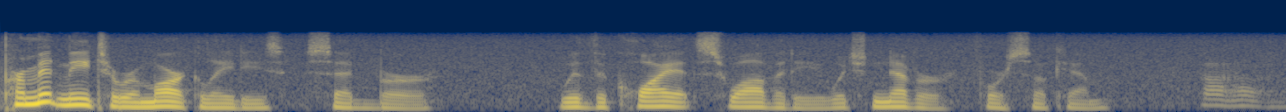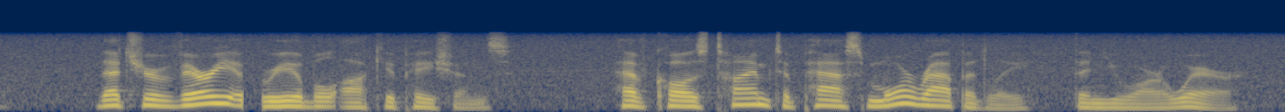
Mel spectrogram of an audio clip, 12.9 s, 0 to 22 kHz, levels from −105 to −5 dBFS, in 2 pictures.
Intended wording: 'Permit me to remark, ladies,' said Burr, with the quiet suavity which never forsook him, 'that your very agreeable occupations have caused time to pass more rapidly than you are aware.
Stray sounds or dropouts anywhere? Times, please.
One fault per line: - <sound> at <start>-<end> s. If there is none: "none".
- laugh at 6.0-6.5 s
- dropout at 7.6-7.7 s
